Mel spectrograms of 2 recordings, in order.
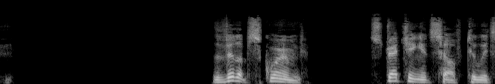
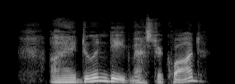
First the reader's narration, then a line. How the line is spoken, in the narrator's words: Nen Yim replied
